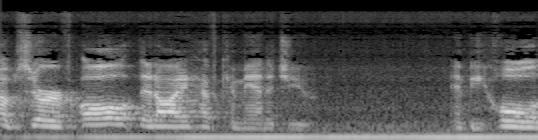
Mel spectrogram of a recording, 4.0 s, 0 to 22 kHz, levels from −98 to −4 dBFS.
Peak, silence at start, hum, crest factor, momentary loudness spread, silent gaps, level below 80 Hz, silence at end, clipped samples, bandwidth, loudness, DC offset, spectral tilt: -8 dBFS; 0 s; none; 18 dB; 16 LU; none; -34 dBFS; 0 s; under 0.1%; 16 kHz; -25 LUFS; under 0.1%; -4 dB/octave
